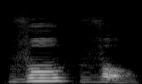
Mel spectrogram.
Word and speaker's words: vovô: Grandpa in Portuguese, vovô. Vovô. The second O is pronounced with a more closed sound. So that means that there is an accent on top of that O because of that.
